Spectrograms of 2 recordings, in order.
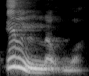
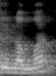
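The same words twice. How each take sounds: First: The L sound is held long and doubled. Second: The L sound is short and single. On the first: It means 'except Allah'. The speaker calls it right. "harus illallah. Ada tasdid" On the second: It means 'to Allah'. The speaker calls it wrong.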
